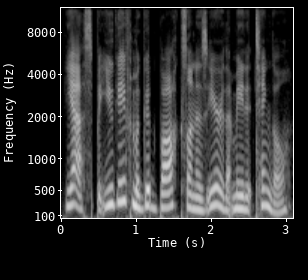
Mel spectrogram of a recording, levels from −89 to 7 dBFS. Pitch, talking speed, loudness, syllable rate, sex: 220 Hz, 290 wpm, -15 LUFS, 5.5 syllables/s, female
